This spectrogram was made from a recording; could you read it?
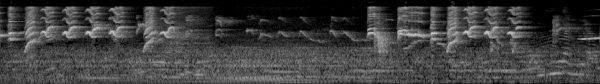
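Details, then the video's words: Oriental magpie-robin, a first-place contest winner, giving high chirping phrases repeated in quick bursts, sharp rising notes with brief thin warbles between, then another run of rapid chirps. "Mantap Kicauannya..!!/Juara 1 Burung Kacer"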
